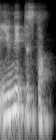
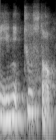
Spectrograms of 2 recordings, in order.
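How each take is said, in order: First: The word 'to' is reduced to a weak vowel. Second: The word 'to' has a full long vowel. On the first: The speaker calls it right. "you use the" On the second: The speaker calls it wrong. "you don't say"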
